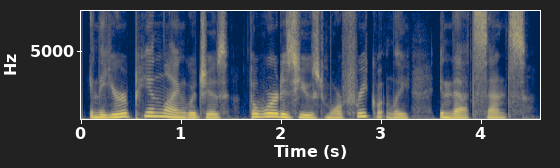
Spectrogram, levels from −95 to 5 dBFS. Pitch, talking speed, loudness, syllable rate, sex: 180 Hz, 170 wpm, -17 LUFS, 5.2 syllables/s, female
